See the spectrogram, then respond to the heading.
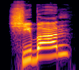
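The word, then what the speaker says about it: Siobhan: Shiban, is that how you say her name?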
